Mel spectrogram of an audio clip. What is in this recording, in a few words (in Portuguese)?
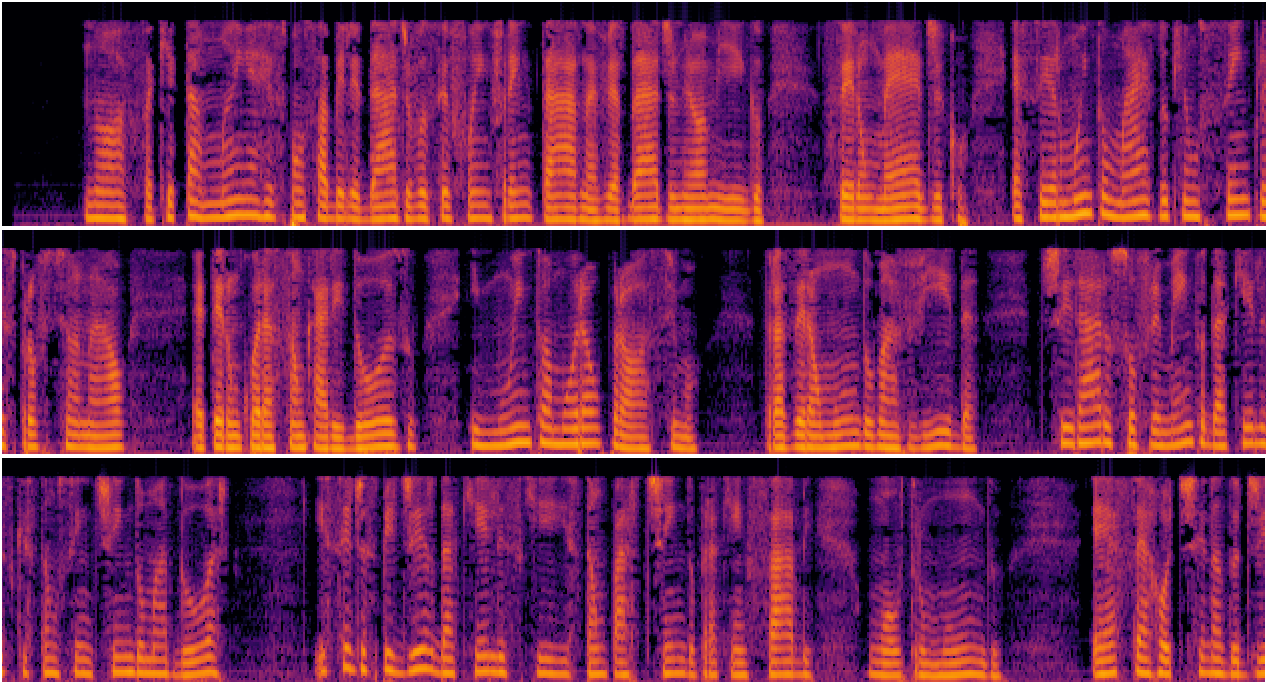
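Homenagem ao medico, voz feminina; Telemensagens; HOMENAGENS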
